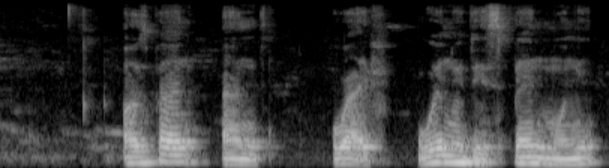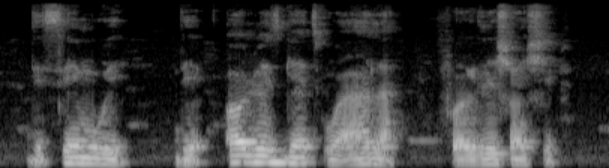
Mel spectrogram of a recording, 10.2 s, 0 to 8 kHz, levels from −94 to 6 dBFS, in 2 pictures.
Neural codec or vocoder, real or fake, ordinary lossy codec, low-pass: none; real; none; 7.2 kHz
